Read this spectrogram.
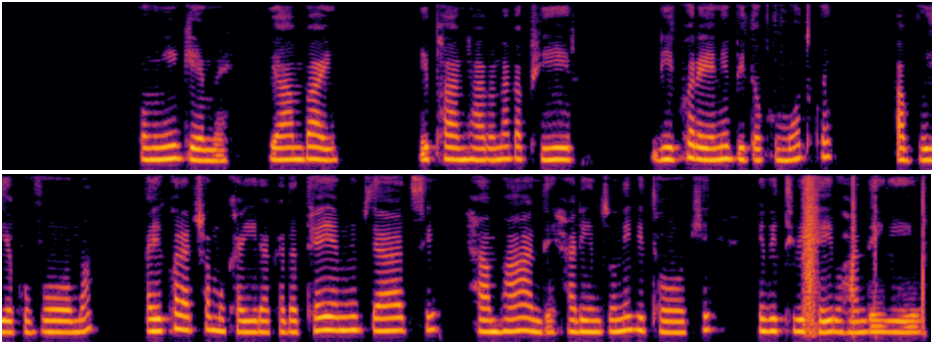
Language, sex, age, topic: Rundi, female, 18-24, agriculture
